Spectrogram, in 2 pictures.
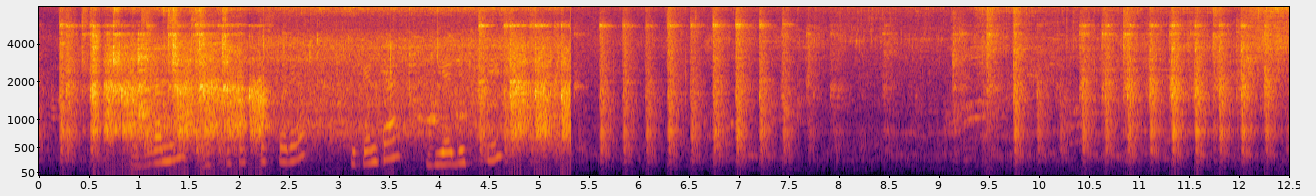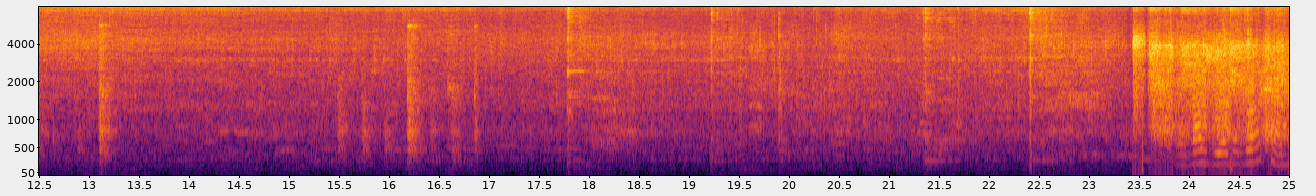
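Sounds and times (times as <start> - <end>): chicken sizzling in hot oil: 0.0 - 25.0
spatula scraping and knocking pan: 0.2 - 8.6
taps on pan: 4.4 - 13.4, 15.4 - 17.0.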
